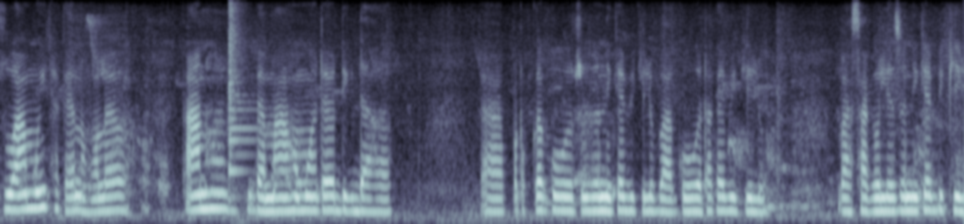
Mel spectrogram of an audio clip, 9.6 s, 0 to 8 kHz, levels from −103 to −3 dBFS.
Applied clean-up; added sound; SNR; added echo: none; Snare drum; 13 dB; none.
